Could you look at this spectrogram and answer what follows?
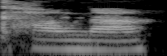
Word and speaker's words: Kauna: Oh, it's called Ka.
